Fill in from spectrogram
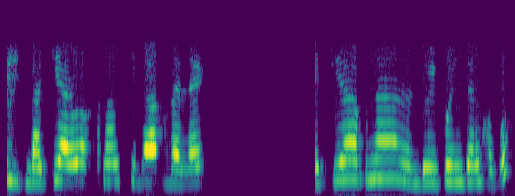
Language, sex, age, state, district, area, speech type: Assamese, female, 30-45, Assam, Golaghat, urban, conversation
